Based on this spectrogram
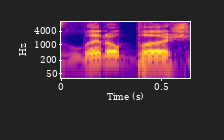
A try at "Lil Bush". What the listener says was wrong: don't like how you pronounced it. It's Lil Bush. not Little Bush.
